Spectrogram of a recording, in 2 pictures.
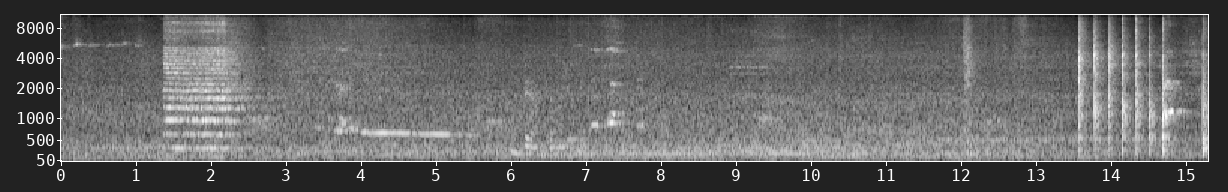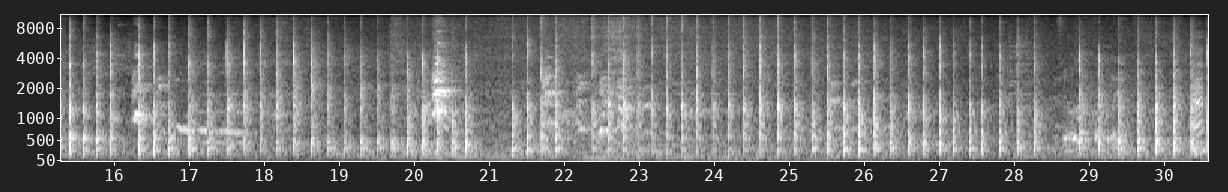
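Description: Rubber mallet tapping a ceramic wall tile down into fresh tile adhesive: quick, even knocks about three a second with brief pauses, starting about halfway through. A short high-pitched whine is heard near the start.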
